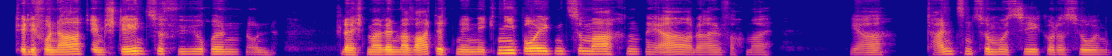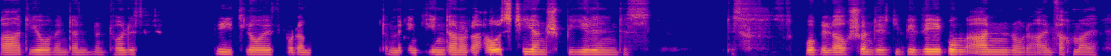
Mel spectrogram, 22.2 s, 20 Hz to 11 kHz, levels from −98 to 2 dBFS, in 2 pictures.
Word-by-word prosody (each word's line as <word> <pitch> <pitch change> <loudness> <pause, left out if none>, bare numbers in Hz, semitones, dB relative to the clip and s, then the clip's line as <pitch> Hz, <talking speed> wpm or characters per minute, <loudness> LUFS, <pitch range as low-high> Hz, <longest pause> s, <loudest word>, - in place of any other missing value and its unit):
Telefonate 135 +2 +4
im 125 -1 0
Stehen 155 +5 +6
zu 155 -1 -2
führen 145 -2 -4
und 125 -5 -19 0.6
vielleicht 125 +1 +2
mal, 130 0 +2
wenn 135 -1 +7
man 130 -1 +2
wartet, 135 +2 +4
'ne 135 -1 -2
'ne 135 -1 -4
Kniebeugen 160 -2 +6
zu 160 +1 -5
machen, 150 -1 0
ja, 130 0 -2
oder 125 -1 -11
einfach 125 -1 -15
mal, 125 -1 -19 0.8
ja, 120 +2 -11 0.4
tanzen 150 +4 -5
zur 145 - 0
Musik 135 0 -6
oder 130 -1 -7
so 130 +1 -5
im 125 - -18
Radio, 125 0 -12
wenn 120 -1 -23
dann 125 0 -22
'n 120 -1 -28
tolles 125 0 -16 0.8
Lied 135 -1 -13
läuft, 125 -1 -11
oder 125 0 -14
m 120 - -18 0.8
mit 115 0 -18
den 115 - -18
Kindern 130 -1 -13
oder 120 -2 -14
Haustieren 135 0 -3
spielen. 130 -1 -10
Das - - -20 0.8
das - - -21 0.7
rubbelt 125 -1 -9
auch 125 +1 -9
schon 140 -2 -8
de 130 -1 -14
die 140 +2 -24
Bewegung 135 0 -5
an 130 -1 -11
oder 120 -1 -20
einfach 125 +1 -19
mal, 130 -3 -19
130 Hz, 145 wpm, -21 LUFS, 125-140 Hz, 0.8 s, wenn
